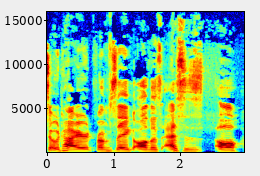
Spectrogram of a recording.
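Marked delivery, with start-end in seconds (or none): none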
